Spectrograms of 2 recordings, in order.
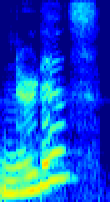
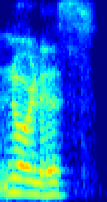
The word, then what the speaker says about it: Nordis: Do you pronounce it Nerdis? Like Lourdes, but Nordis.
